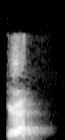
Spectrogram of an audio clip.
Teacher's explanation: there will be shidda on ta, and then with the fatha, the sound will be very short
